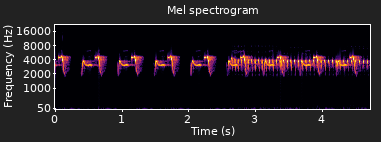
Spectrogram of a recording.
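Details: Red-headed prinia, a small bird, heard as a lure: five separate chirps with a flat note and rising flick at steady half-second spacing, then a continuous fast, buzzy trill of high notes.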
